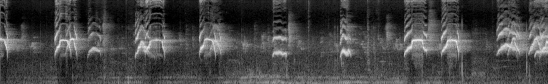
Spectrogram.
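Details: Cockatiel chirping steadily: a long series of scratchy, arched chirps, some doubled or tripled, keeps up across the whole stretch with short pauses and a low rumble in the background.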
